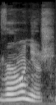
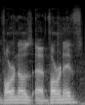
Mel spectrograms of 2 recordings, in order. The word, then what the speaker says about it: Voronezh: Yeah, even if, you know, they did take Voronezh, is that how you say it? Voronezh.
